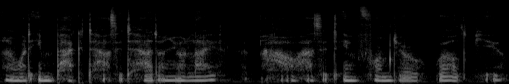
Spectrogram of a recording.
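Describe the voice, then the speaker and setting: A woman whispering an ASMR roleplay interview, playing a witch school interviewer with gentle, reassuring, hesitant phrasing. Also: lowish voice, flat delivery, measured pace, gravelly, slight background noise.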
